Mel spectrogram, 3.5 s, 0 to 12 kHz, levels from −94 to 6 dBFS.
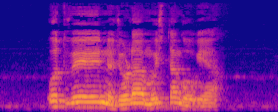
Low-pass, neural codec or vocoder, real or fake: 10.8 kHz; none; real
